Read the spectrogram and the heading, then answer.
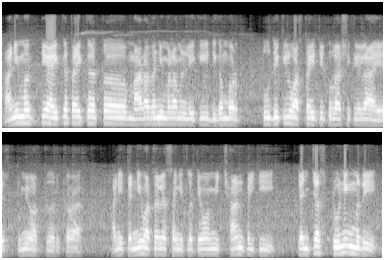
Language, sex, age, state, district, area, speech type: Marathi, male, 60+, Maharashtra, Nanded, urban, spontaneous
